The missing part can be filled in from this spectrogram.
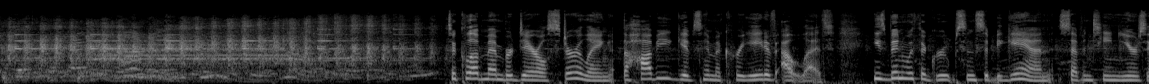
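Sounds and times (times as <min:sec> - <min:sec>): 
low murmur of voices: 0:00.0 - 0:04.5
model train bell clanging: 0:00.0 - 0:05.6
speech: 0:04.5 - 0:11.4.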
